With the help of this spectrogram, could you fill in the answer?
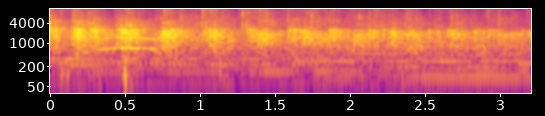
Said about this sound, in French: Est-ce qu'on peut donner une bonne main d'acclamation à l'équipe de louange, s'il vous plaît?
